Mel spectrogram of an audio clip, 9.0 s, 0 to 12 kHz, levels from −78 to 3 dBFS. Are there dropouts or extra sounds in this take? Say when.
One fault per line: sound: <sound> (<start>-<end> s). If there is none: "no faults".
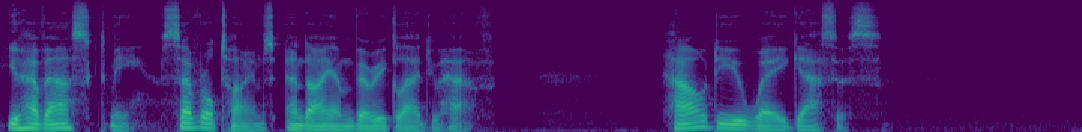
no faults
